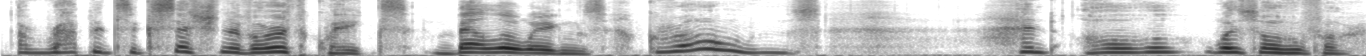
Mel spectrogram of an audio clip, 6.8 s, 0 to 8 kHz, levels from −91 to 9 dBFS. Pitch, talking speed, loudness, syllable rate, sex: 210 Hz, 70 wpm, -18 LUFS, 3.7 syllables/s, male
